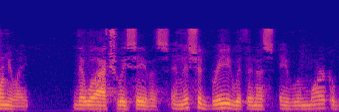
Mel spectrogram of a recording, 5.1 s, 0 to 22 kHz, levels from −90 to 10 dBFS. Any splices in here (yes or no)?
no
